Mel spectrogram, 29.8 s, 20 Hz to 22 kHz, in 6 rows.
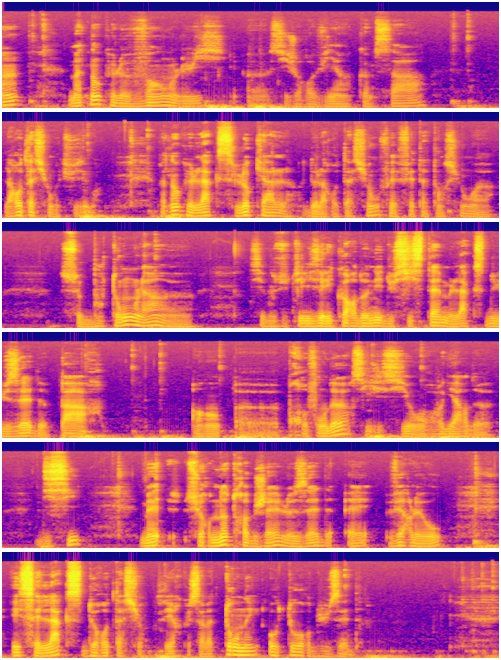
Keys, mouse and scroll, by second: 0.2 click, 4.4 click, 5.7 alt+click, 11.3 click, 15.7 alt+click, 16.4 alt+click, 18.5 alt+click, 21.2 click, 26.4-28.2 alt+drag, 29.6 click.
